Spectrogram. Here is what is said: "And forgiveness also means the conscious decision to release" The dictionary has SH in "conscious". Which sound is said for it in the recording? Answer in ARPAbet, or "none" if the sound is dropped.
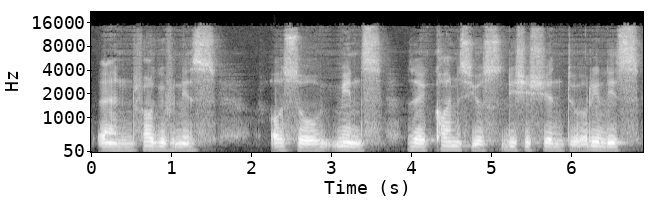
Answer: S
